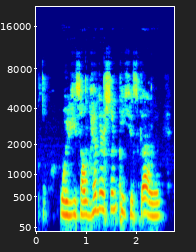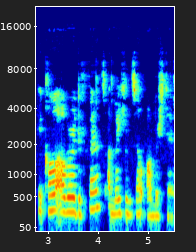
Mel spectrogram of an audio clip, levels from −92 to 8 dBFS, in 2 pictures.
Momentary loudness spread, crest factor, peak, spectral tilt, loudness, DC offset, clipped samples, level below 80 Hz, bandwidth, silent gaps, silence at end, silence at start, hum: 12 LU; 18 dB; -2 dBFS; -3.5 dB/octave; -18 LUFS; under 0.1%; under 0.1%; -62 dBFS; 9.6 kHz; none; 0 s; 0.1 s; none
